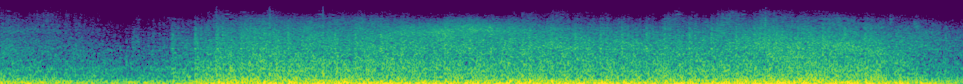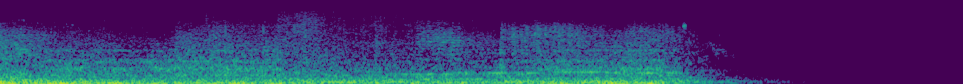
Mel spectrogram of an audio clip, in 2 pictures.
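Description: A large explosion booms and rumbles, then slowly fades.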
